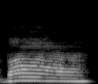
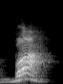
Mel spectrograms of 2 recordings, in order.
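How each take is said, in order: First: It sounds dismayed, as if reacting to bad news. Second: It sounds pleased, as if reacting to good news. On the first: Something bad has happened. "Se acontece alguma coisa ruim, a gente fala bah nesse tom de voz" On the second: Something good has happened. "Se acontece uma coisa boa, a gente fala bah assim"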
